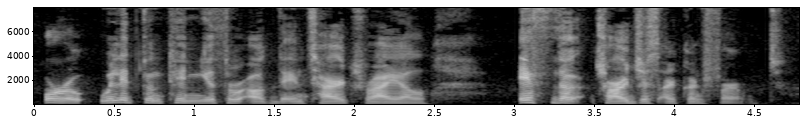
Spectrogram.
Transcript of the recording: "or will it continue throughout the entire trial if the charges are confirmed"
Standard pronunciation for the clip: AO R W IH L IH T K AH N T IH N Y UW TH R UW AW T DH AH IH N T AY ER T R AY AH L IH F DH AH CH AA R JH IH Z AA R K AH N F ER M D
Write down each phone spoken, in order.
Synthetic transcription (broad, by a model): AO R W IH L IH T K AH N T IH N Y UW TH R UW AW T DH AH IH N T AY ER T R AY AH L IH F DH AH CH AA R JH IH S AA R K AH N F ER M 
